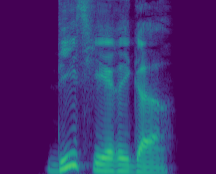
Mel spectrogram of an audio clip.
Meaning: inflection of diesjährig: 1. strong/mixed nominative masculine singular 2. strong genitive/dative feminine singular 3. strong genitive plural
- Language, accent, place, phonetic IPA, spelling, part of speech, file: German, Germany, Berlin, [ˈdiːsˌjɛːʁɪɡɐ], diesjähriger, adjective, De-diesjähriger.ogg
